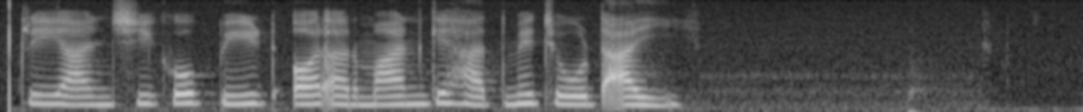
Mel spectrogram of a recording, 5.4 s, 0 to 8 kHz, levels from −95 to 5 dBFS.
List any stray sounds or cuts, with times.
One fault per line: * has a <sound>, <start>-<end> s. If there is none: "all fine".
* has a whoosh, 4.5-4.8 s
